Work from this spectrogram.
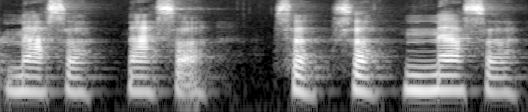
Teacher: Really quick first two syllables. Definitely has schwa there.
